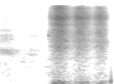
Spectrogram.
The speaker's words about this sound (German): Habt ihr dieses Hintergrundgeräusch gehört? Das ist eine Katze, die sich in einen Wäschekorb reingeschmissen hat und damit vom, vom Bett geflogen ist. Gut gemacht, gut gemacht.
